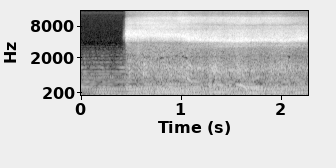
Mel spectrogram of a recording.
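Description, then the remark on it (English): After a brief quiet moment, a steady, loud hiss of white noise switches on abruptly and holds constant, bright and airy, with no talking. “You know the new one now is white noise.”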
